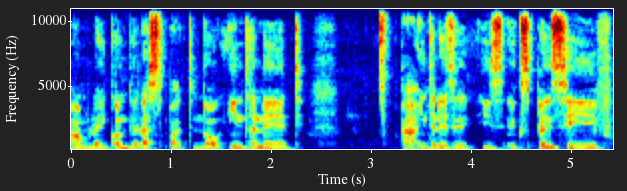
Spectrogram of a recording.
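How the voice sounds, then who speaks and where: A man speaking at a fairly slow pace amid noticeable background noise and audible room echo. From Uganda. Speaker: YouTuber. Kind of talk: personal story monologue. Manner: casual, many filler words.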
